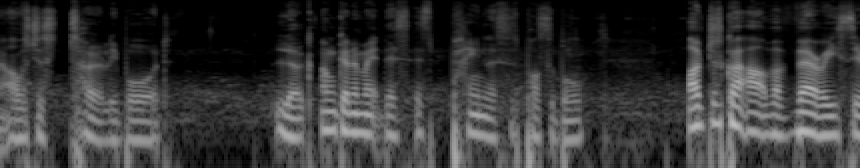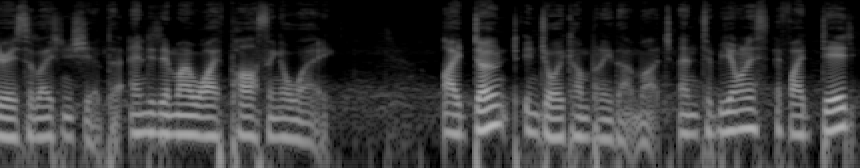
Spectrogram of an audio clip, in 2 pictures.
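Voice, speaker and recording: A man's voice: medium pitch, brisk, darkish tone, natural voice. A man playing a curt, sarcastic, antisocial widower who narrates his own story in an audio play. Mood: weary, dry. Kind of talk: first-person audio play narration and dialogue.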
